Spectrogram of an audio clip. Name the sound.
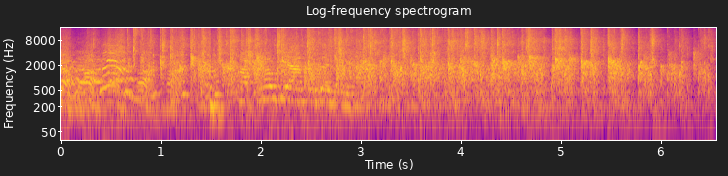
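audience applauding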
